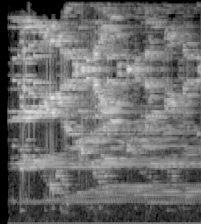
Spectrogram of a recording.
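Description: A bright, sparkling chime shimmer from a logo intro sound effect. It starts at once, loudest in the first second, then slowly fades.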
